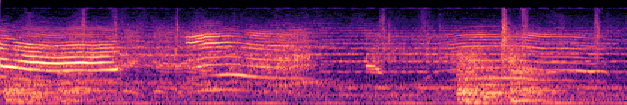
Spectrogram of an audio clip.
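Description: A baby crying in about three wails that fall in pitch, over background music.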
